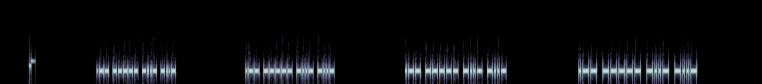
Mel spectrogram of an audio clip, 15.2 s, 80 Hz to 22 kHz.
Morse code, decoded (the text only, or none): W0XX W0XX W0XX W0XX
